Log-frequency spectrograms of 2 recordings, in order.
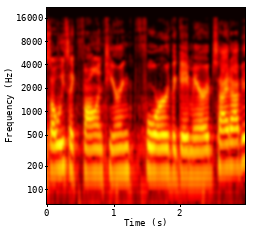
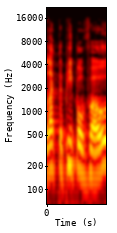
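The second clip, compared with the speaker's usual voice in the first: ordinary talk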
